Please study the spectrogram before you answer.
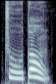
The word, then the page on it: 主动: zhǔ dòng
